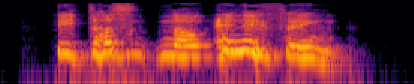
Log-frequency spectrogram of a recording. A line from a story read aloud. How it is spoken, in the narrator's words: The last prisoner, as yet untouched, hollered at the top of his voice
